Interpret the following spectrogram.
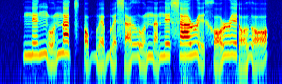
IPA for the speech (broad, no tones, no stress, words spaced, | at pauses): ne ŋo̰nat͡sʼɔ̰ bɛ̰bɛ̰sa̰ ɣo̰na̰ne saɹḛ xɔ̰ɹe ɾɔ̰ðɔ̰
